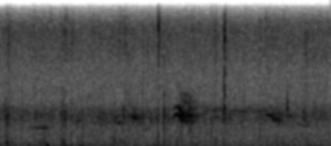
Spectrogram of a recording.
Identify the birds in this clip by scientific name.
Chlorodrepanis virens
